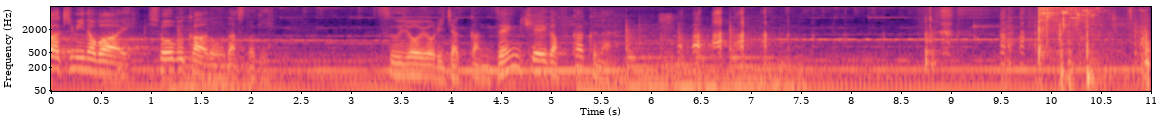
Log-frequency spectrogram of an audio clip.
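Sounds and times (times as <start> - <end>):
speech: 0.0 - 2.4, 3.3 - 7.2
man laughing: 6.1 - 7.6, 8.9 - 10.2
glass cup smashing: 9.7 - 10.9.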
